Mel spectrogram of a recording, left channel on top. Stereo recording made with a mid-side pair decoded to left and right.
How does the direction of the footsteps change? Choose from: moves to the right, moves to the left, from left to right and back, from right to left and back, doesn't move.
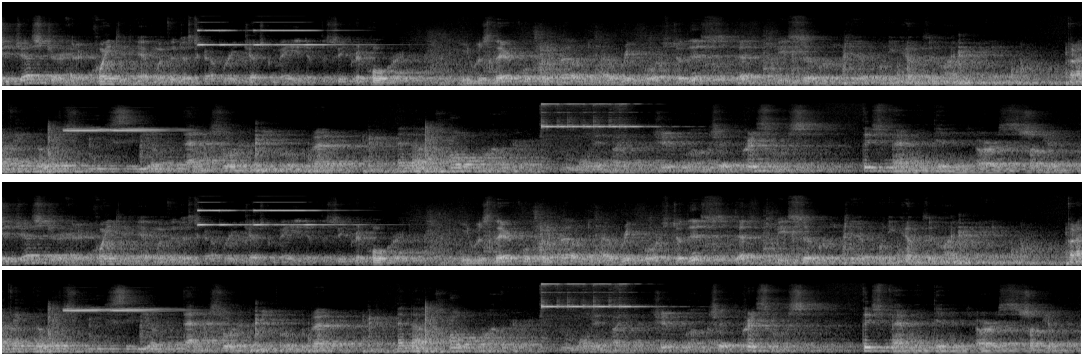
from right to left and back.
